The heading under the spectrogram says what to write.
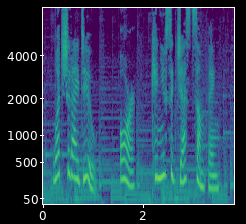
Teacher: questions asking for advice usually end with a rising intonation indicating that we're expecting a response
